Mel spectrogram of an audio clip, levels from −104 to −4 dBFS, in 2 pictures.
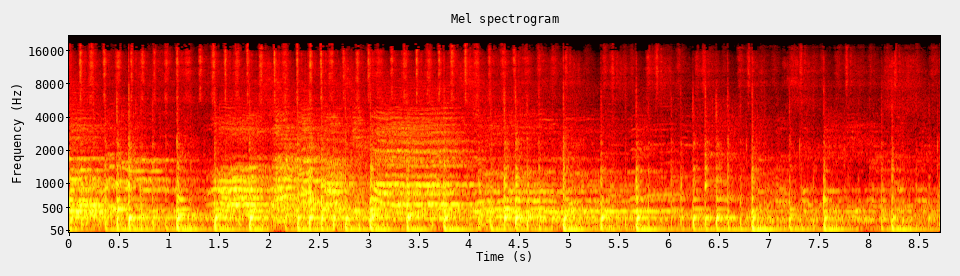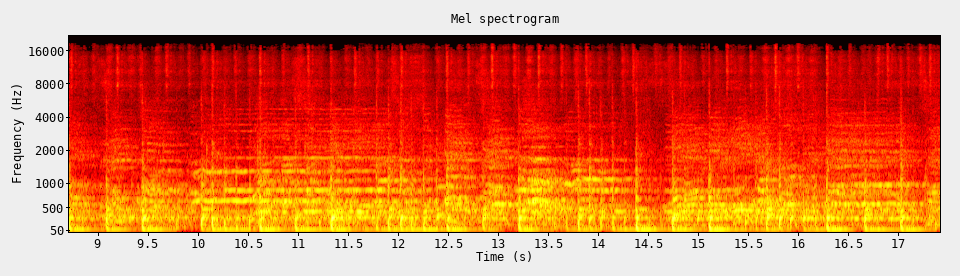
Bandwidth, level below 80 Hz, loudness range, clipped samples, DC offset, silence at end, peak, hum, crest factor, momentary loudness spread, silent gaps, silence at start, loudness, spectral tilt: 19 kHz; -36 dBFS; 7 LU; under 0.1%; under 0.1%; 0 s; -6 dBFS; none; 20 dB; 8 LU; none; 0 s; -27 LUFS; -7 dB/octave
